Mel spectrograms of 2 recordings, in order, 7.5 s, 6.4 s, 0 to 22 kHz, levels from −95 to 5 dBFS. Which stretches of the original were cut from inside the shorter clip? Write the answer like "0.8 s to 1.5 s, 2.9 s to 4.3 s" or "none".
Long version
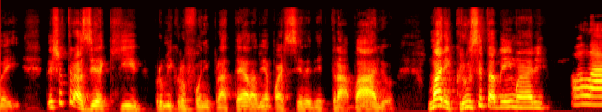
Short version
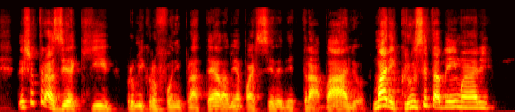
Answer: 5.0 s to 5.3 s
